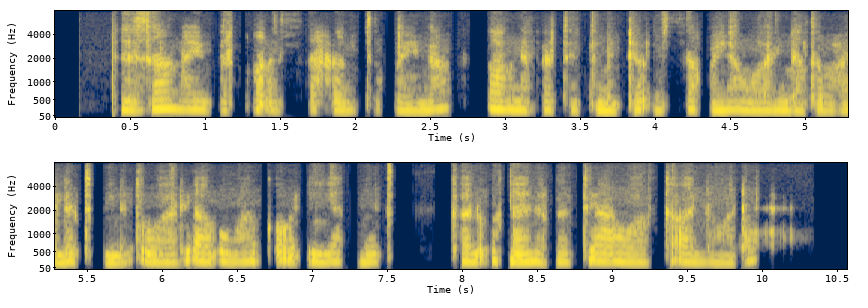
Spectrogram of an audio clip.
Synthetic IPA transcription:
ʔɨzanajɡɐɾkʼaʔɨsːaħamt̪ʰikʰo̞jna | ʔaβnɐfɐɾt̪ʰit̪ʰːɨmɨd̪ːɐβʔɨsːakʰo̞jnawaɾiɨnd̪at̪ʰɐβahalɐt̪ʰɨfɨlːɐt̪ʼwaɾiʔaβʔɨwankʼo̰ʔʔɨjːat̪mɐt͡s̪ʼ | kʰalʔot̪najnɐfɐɾt̪ʰiaʕwafkʰa̰ʔalːɐwɐd̪ɐ

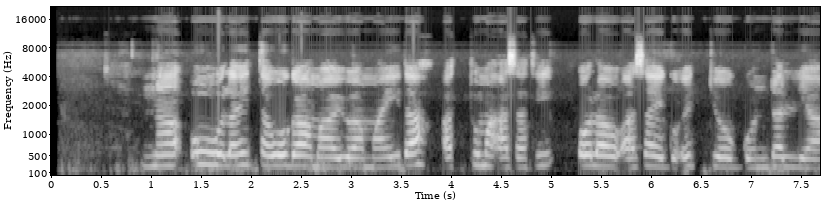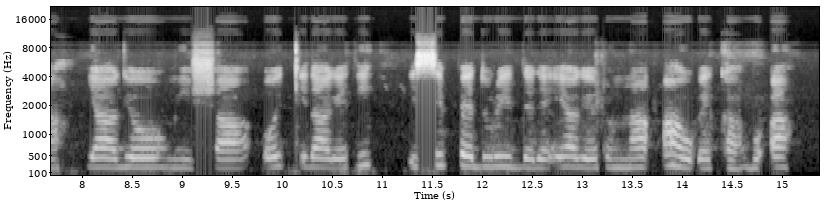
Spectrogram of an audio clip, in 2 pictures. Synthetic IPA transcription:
naːʔuːwɔlɐhɪt̪ːɐwɔɡaːmaːjʊwaːmɐjɪd̪ɐɐt̪ːʊmɐːsɐt̪ɪ | ɔlɐwɐsɐjɡɔʔɛt̪ːɪjoːɡɔnd̪ɐlːɪjaː | jaːɡɪjoːmiːʃːaːɔjkʼːɪd̪aːɡe̞ːt̪ɪ | ɪsːɪpːɛd̪ʊɾiːd̪ːɛd̪ɛʔɪjaːɡe̞ːt̪ʊnaːʔɐhɐwpʼɛkːɐbɔʔɐ

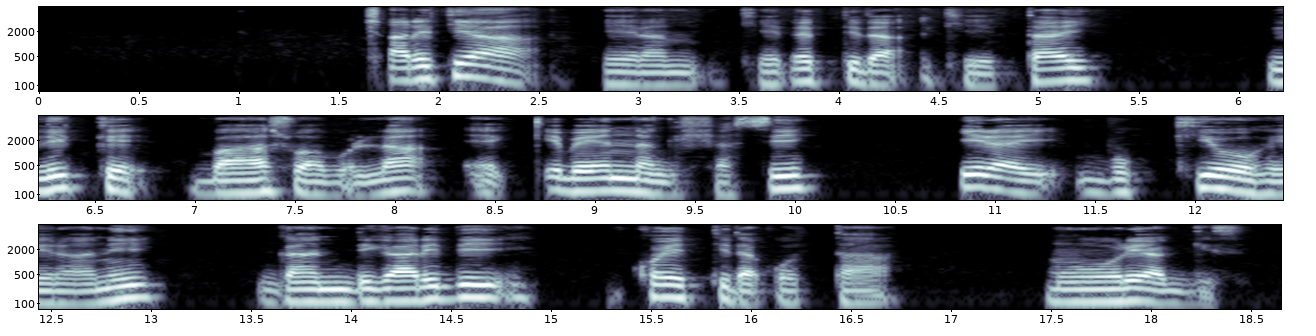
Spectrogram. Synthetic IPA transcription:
t͡ʃʼɐɾɪt̪ɪjaː | he̞ːɾɐnkʰe̞ːt̪ʼɛt̪ːɪd̪ɐ̰kʰe̞ːt̪ːɐj | lɪkːɛ | baːsʊwaːbɔ̰lːɐɛ̰kʼːɪbe̞ːnːɐɡɪʃːɐsːɪ | ɪɾɐjbʊkʰːɪjoːɦeːɾaːnɪ | ɡɐnd̪ɪɡaːɾɪd̪ɪ | kʰɔjɛt̪ːɪd̪ɐkʼɔt̪ːa̰ː | moːɾɪɐɡːɪs

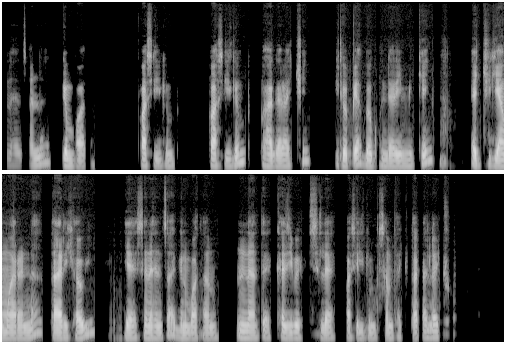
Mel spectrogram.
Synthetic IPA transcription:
sɨnəhɨnsʼanːaɡ̥ɨmbat̪ʰa | fasilɡɨmb | fasilɡɨmb | b̥əhaɡəɾat͡ʃːɪn | ʔit̪ʰjo̞pʼjabəɡo̞nd̪əɾjɛmːiɡːəɲː | ʔɨd͡ʒːɪɡjamaɾɨnːat̪ʰaɾikʰawi | jɛsɨnəhɨnsʼaɡɨnbat̪ʰanəw | ʔɨnːant̪ʰəkʰəzːihbəfi̥t̪sɨləfasilɡɨmbsəmt̪ʰat͡ʃːɛw̥t̪ʰakʼalːat͡ʃːu̥

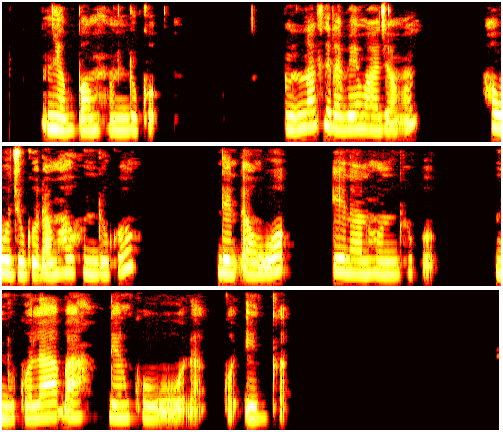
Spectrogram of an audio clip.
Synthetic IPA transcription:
ɲɛbːamhundukɔ | ɔnɗɔnafiɾabɛmad͡ʒa̰mʔɔ̰n | hawod͡ʒuɡɔɗamɦahundukɔ | ndɛnɗamwo | inanhondukɔ̰ | hndukɔlaːɓandɛnkɔwɔ̰ːɗa̰kɔ̰ɗiɡːa̰

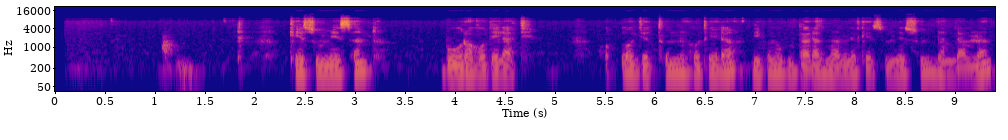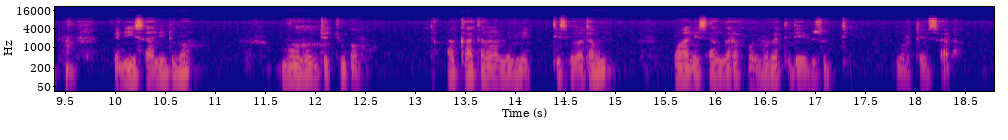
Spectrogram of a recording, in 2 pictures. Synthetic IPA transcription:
ke̞ːsːʊmːe̞ːsːɐn | bʊːɾɐɦɔt̪e̞ːlaːt̪ɪ̥ | hɔd͡ʒːɛt̪ːoːnːɪhɔt̪ʰe̞ːlaːd̪ɪːbɐmɐɡʊdːaːᶑaːnmaːmɪlɐke̞ːsːʊmːe̞ːsːuːnd̪ɐnd̪ɐʔːmnaːnfɛᶑiːɪsaːniːd̪ʊɾɐ | bʊʔːnhɔd͡ʒːɛt͡ʃːuːkʼɐbʊ̥ | ʔɐkːaːt̪ɐmaːmɪlːɐɪt̪ːɪsɪmɐt̪ɐmʊ | waːnɪsaːŋɡɐɾʔɐfuːlːuːrːɐt̪ːɪd̪e̞ːbɪsʊt̪ːɪ̥ | mʊɾt̪e̞ːsːa̰ːᶑɐ̥

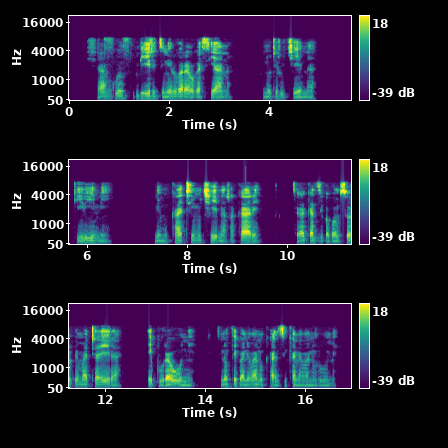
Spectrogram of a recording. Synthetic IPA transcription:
ʃa̰ŋɡumbirid͡zine̞ruʋaɾarwakasijana | rino̞tirut͡ʃe̞na | ɡ̥ʱirin̤i | ne̞mukatʰimut͡ʃe̞naʐakaɾe̞ | d͡z̥akaɡʱad͡zikwapamuso̞ɾo̞pe̞matʰaeɾa | e̞bʱuɾauni | d͡zino̞p͡fe̞kwane̞ʋan̤ukʰa̰d͡zikʰanaʋan̤uruːme̞

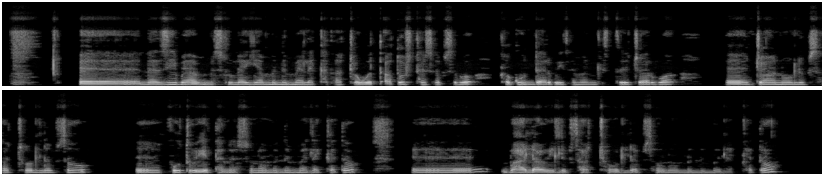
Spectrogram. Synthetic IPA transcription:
ɨnːəzːihbəmɨslulajːɛmːɨnːɨmːələkːə̥t̪ʰat͡ʃːɛwɔt̪ʼːa̰t̪ʰo̞t͡ʃːt̪ʰəsəβsɨβəwkʰəɡond̪əɾbe̞t̪ʰəməŋɡɨst̪t͡ʃʼəɾba | d͡ʒano̞lɨβsat͡ʃːɛwnləβsəw | fot̪ʰo̞jɛt̪ʰənəsːunəwmːɨnːɨmːələkːət̪ʰəw | bahlawilɨβsat͡ʃːɛwnləβsəwnəwmːɨnːɨmːələkːət̪ʰəw

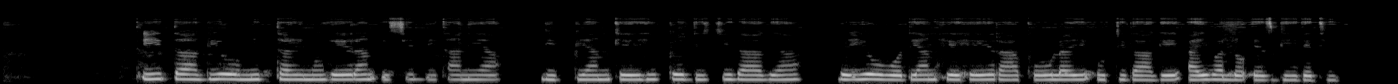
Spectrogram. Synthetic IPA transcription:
t̪ʼiːd̪ːaːɡijoːmɪt̪ːɐjnuɦeːɾɐnisːibɾit̪ʰanija | d̪ibːijɐnkeːɦipːɛd̪it͡ʃʼːid̪aːɡɛja | bɛʔɪjowɔd̪ijanhɛheːɾaːpʰuːlɐjut̪ːid̪aːɡeːʔɐjwɐlːɔʔɛs̬ɡiːd̪ɛt̪ʰi

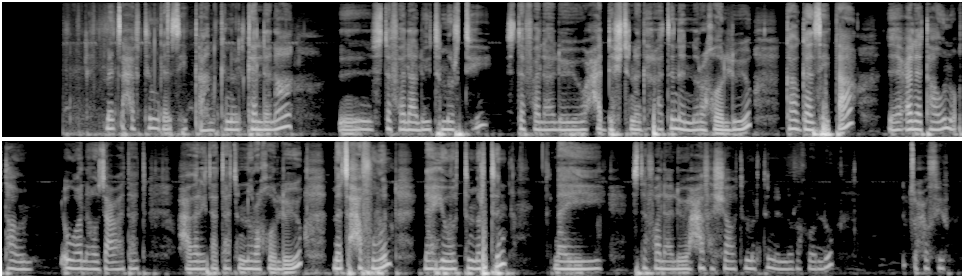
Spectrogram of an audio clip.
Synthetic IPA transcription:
mɐt͡sʼħaft̪ʰɨnɡaze̞t̪ʼankʰɨnɨβɨlkʰɐlːɐna | z̥ɨt̪ʰɐfɐlalɐjut̪ʰɨmhɨɾt̪ʰi | z̥ɨt̪ʰɐfɐlalɐjuħad̪ːɐʃt̪ʰinɐɡɐɾat̪ʰɨnɨnːɨɾɐxɐ̰lːuɨjːu | kʰaβɡaze̞̰t̪ʼa | ʕɨlɐt̪ʰawɨnwɔχʼt̪ʰawɨn | ʔɨwanawzaʕβat̪ʰat̪ | ħaβɐɾet̪ʰat̪ʰat̪ɨnːɨɾɐxɐ̰lːuɨjːumɐt͡sʼħafuwʊnːajhiwɔt̪ʰːɨmhɨɾt̪ʰɨnː | aj | z̥ɨt̪ʰɐfɐlalɐjuħafɐʃawt̪ʰɨmhɨɾt̪ʰɨnɨnːɨɾɐxɐlːu | t͡sʼɨħufɨjːu

